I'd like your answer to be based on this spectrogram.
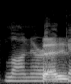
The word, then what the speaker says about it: Loneragan: And it's L-O-N-E-R-A-G-A-N, correct? – Lonergan. That is correct. – Yeah, because usually it's Lonergan, I think most people think, and certainly I pronounced it fast enough so it would sound like that.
